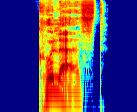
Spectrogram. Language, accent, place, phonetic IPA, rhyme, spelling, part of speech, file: German, Germany, Berlin, [ˈkʊlɐst], -ʊlɐst, kullerst, verb, De-kullerst.ogg
- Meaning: second-person singular present of kullern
